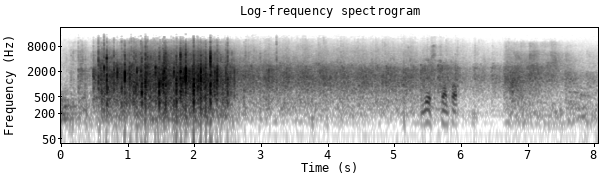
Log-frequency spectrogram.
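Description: An audience clapping: a burst of applause starting about half a second in, strongest for about two seconds, then dying away into scattered faint claps with a little murmur of voices.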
